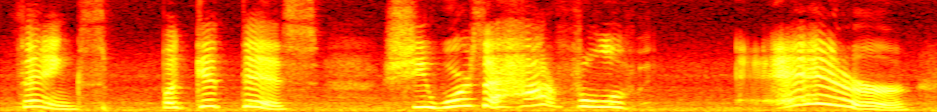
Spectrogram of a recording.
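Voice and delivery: high, slow, eager sponge voice; high cartoon sponge voice. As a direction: lean in and share the gossip. SpongeBob explaining in character.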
